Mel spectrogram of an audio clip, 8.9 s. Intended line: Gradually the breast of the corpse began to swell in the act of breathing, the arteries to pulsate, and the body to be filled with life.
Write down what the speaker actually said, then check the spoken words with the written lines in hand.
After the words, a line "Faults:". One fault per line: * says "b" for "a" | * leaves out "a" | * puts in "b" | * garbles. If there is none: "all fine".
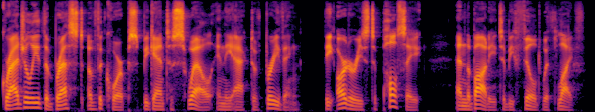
Gradually the breast of the corpse began to swell in the act of breathing, the arteries to pulsate, and the body to be filled with life.
Faults:
all fine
